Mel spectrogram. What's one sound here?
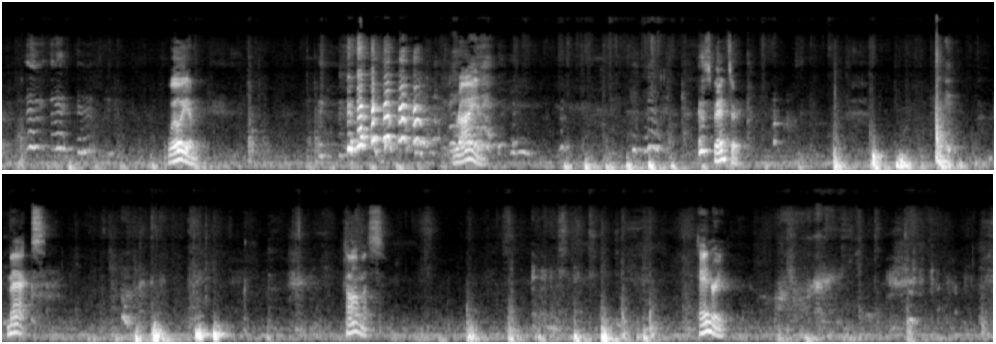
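A child's feet thump on a carpeted floor while dancing.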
